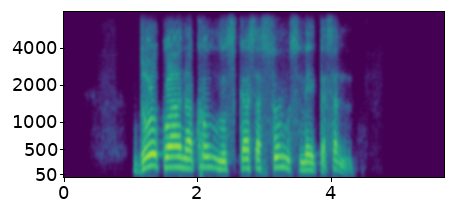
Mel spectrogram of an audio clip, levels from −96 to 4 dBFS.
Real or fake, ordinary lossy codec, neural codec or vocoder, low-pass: fake; Opus, 32 kbps; codec, 16 kHz, 1.1 kbps, Voila-Tokenizer; 7.2 kHz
